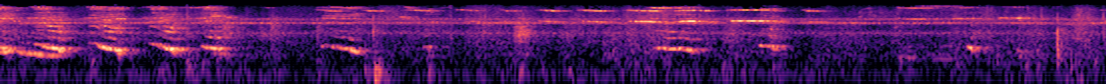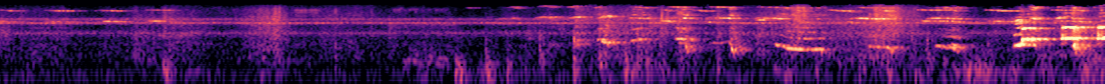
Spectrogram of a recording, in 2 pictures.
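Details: Belgian Malinois puppies at eight weeks starting bite work give scattered short whines and yips, clustered at the start and end with quieter gaps between, over a faint constant high tone.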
